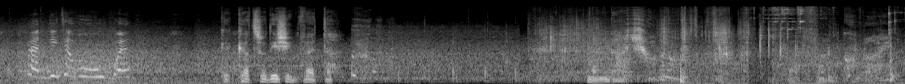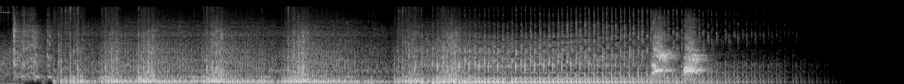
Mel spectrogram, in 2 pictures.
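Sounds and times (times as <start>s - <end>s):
motorcycle engine starting and revving: 9.1s - 17.5s.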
